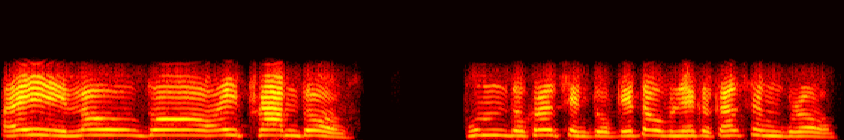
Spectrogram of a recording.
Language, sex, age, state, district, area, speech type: Manipuri, female, 45-60, Manipur, Kangpokpi, urban, conversation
